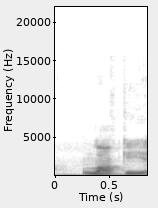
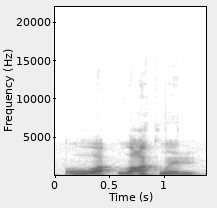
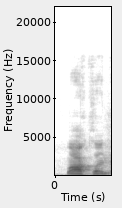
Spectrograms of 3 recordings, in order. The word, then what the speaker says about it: Lachlan: is lachlan you said loki and the h is silent lachlan lachlan okay i like the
